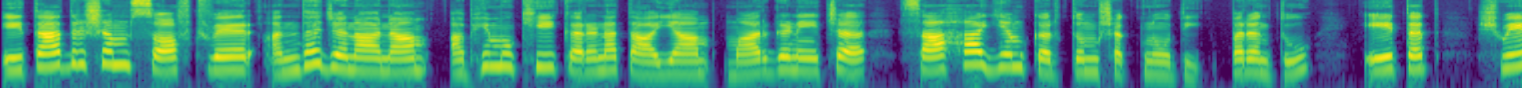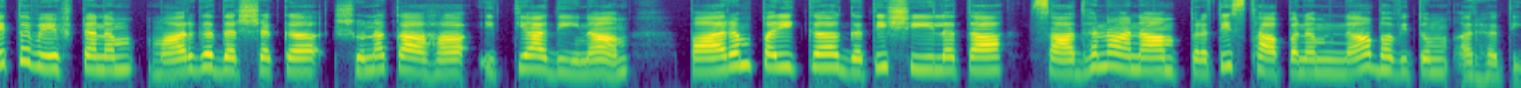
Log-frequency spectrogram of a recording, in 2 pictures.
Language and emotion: Sanskrit, neutral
